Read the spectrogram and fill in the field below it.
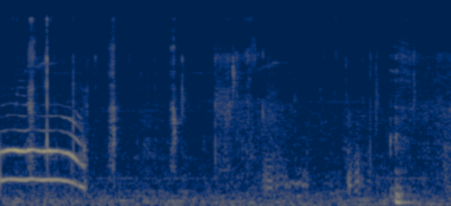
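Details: Kitten eating steamed shark meat that sticks to its mouth gives one steady, drawn-out meow lasting under a second, then quiet clicking and smacking chewing sounds indoors.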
